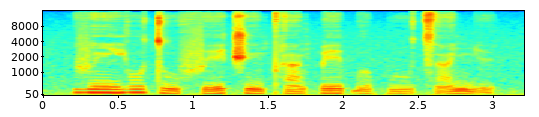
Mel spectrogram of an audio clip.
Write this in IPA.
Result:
vĩ˦ju˦tu˨ fe˨˦t͡ʃĩ˨ pʰã˨k͡pe˦ɓʊ˨ puː˨t͡sã˨˦ɲɪ˨

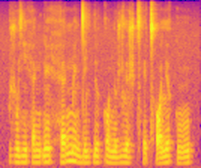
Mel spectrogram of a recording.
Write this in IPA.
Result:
ʒuzʲẽhɛŋɗẽ hɛ ŋ͡mẽdelʲɗɯ konɯʒ lʲɤʒt͡sʼet͡sʼɔlʲ ɤkũ

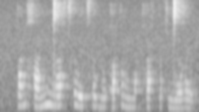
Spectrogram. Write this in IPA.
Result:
qɛŋ χaŋi ŋ͡ǀɜħ t͡sʰəlet͡sʰɜl bolqʼiqɛŋ əŋoqʰeħkʉħ ŋ͡ǀeʁe

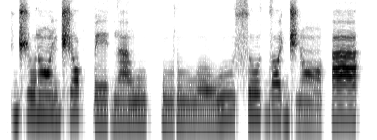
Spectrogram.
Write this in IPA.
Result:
d͡ʒo˧ɾɔ̃˧ d͡ʒɔ˧k͡pe˨dã˨wu˨ k͡pu˨ɾu˨wo˨ wu˧ so˦dɔ˦ d͡ʒɔ̃˦˨ | a˧

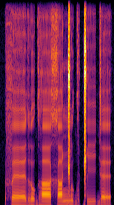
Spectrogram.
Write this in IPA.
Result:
fɛːroɡʱaː xaŋ͡ǁuɡoǁiː ɡɛ

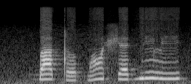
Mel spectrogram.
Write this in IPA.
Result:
ɡ͡ba˧ to˨ɡ͡bɔ̃˨˦ ʃɛ˧ɡ͡bĩ˦lĩ˦

